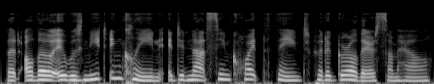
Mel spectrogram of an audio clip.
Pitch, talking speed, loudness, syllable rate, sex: 200 Hz, 275 wpm, -19 LUFS, 6.1 syllables/s, female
